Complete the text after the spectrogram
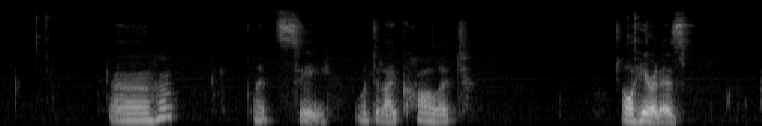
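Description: A middle-aged woman speaks calmly into a microphone, in short phrases.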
